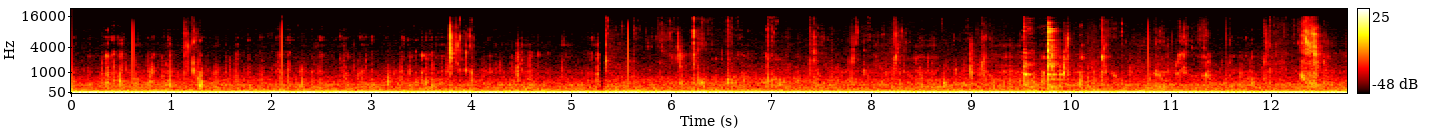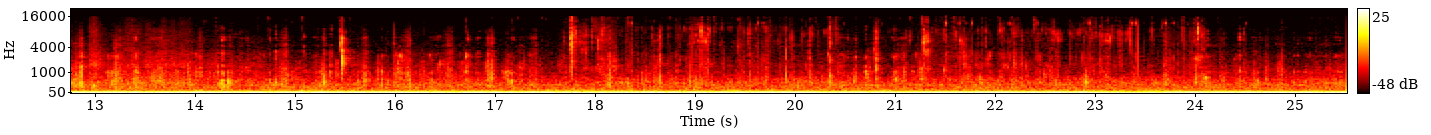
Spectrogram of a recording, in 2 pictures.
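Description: A man chewing and biting into pieces of grilled shashlik meat, with many scattered short clicks and smacks of the mouth, over a steady low hum.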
